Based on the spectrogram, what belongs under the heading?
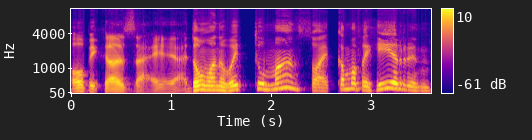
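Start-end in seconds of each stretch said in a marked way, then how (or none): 0.0-2.4 put-on Mexican accent, much louder. Speaker retelling a man's reason for coming over, in a Mexican accent. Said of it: "pretty good like, Mexican accent".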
